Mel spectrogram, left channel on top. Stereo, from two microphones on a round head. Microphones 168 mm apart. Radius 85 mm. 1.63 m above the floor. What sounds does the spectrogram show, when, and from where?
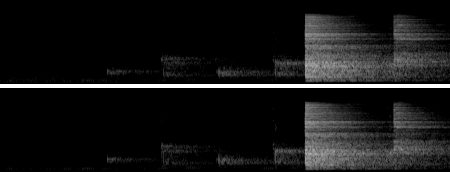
1.1 s ticking: 30° right (ahead or behind), 1.1 m
3.0 s hammering: 5° right (ahead or behind), 1.1 m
